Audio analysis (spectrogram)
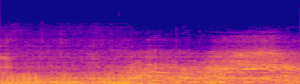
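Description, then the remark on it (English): A low, steady engine-like drone with a rising, whining tone toward the end, an artificial exhaust sound made by an electric vehicle revving up, heard alone and fairly loud without any talking. “Just keep in mind, everything about the exhaust is artificial. From idle to that sound, everything.”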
